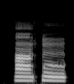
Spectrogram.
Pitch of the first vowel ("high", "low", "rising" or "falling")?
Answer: low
